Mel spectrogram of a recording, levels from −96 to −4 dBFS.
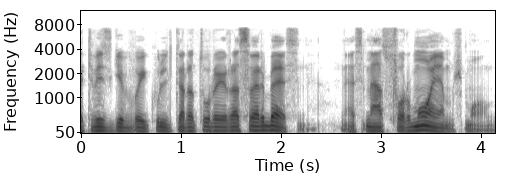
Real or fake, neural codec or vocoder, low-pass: real; none; 7.2 kHz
